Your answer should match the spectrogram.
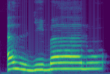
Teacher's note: karena ada Alif yang sebelumnya berharakat fathah kita baca panjang dua harakat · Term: Mad thii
